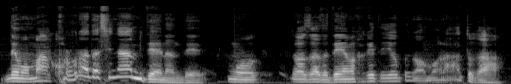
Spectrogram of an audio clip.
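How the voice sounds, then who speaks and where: A middle-aged man hosting a radio show, chatting in a relaxed, rambling, self-deprecating way. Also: medium pitch, fast talker, gravelly. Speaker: radio host. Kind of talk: casual radio chat.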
